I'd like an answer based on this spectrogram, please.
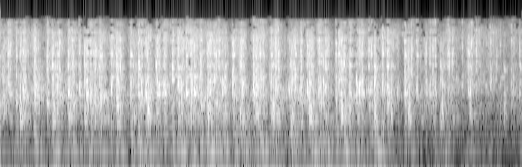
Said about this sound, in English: Thundering hoofbeats echo through the crowd-lined street as the six white horses, suddenly gone wild, carry the swaying silver carriage to almost certain doom, while the thousands of people who only a moment ago were cheering wildly look on aghast.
